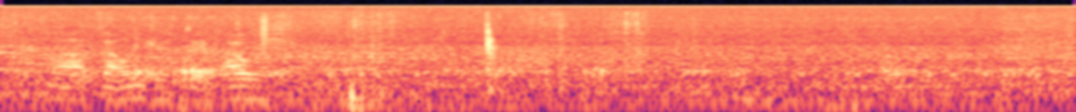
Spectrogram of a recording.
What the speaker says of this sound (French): Abeille avec la moitié de l'abdomen qui est jaune, c'est la trace du croisement avec de l'italienne.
